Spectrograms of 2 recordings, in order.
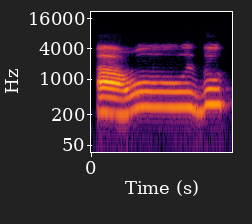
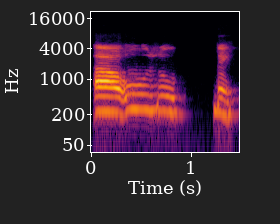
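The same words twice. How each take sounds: First: आऊज़ु with ऊ drawn out very slowly; correct stretched reading. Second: आऊज़ु said quickly without the stretch; wrong short reading. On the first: Teacher models the correct stretched reading for students. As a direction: hold the ऊ in आऊज़ु long. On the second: Teacher shows the wrong, unstretched way to read. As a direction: clip the आऊज़ु short, as the mistake. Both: Shown as a demonstration. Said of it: "इसको ऊ नहीं कहना".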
